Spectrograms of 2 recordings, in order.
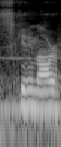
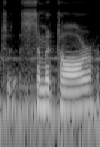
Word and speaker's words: Scimitar: Oh, by the way, I know the first time I got this, I said uh I said Skimar, but scimitar, that's apparently the right way to say it.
